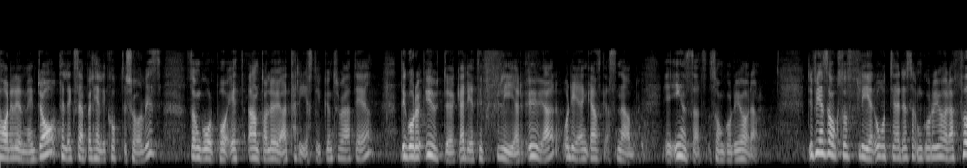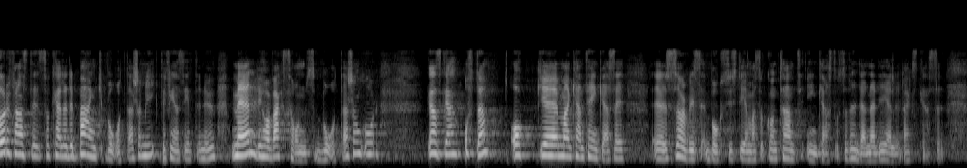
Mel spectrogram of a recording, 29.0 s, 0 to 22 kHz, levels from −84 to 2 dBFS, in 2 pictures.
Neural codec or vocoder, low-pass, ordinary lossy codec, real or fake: autoencoder, 48 kHz, 128 numbers a frame, DAC-VAE, trained on Japanese speech; 7.2 kHz; none; fake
